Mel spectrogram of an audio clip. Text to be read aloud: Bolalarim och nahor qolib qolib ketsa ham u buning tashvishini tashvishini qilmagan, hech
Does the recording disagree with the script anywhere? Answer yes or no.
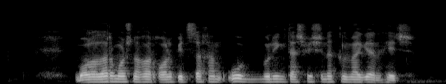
yes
